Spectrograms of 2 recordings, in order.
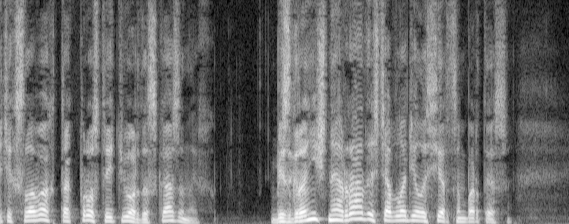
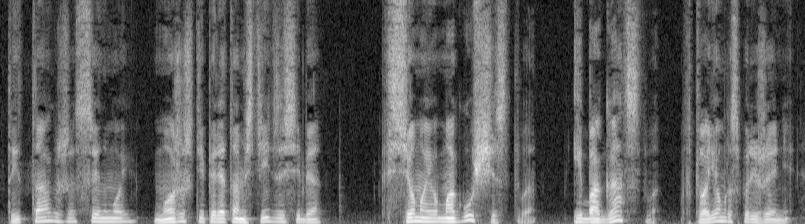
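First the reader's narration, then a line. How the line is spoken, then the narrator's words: Half-voiced. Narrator (Russian): Фо в полголоса сказал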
